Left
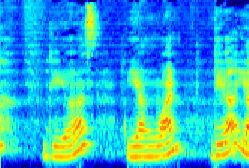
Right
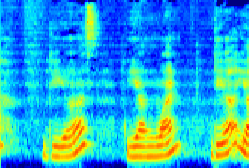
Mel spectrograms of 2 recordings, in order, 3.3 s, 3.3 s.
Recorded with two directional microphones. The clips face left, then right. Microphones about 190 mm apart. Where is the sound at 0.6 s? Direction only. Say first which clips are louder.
Right 6 dB; 35° right (ahead or behind).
